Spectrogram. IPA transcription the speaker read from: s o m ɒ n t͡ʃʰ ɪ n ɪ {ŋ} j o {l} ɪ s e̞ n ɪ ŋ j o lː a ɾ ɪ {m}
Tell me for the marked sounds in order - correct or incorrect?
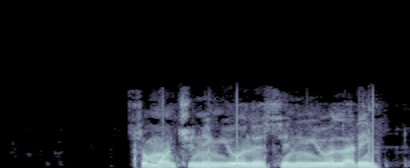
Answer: correct, correct, incorrect: ŋ

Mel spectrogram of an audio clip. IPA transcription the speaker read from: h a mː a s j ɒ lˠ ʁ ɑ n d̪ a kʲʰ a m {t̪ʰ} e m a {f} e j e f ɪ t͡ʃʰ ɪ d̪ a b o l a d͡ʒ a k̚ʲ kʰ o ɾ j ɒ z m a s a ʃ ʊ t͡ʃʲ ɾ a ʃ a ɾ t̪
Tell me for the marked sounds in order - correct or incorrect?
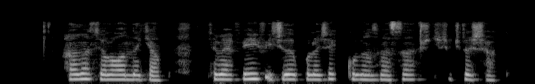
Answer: correct, correct

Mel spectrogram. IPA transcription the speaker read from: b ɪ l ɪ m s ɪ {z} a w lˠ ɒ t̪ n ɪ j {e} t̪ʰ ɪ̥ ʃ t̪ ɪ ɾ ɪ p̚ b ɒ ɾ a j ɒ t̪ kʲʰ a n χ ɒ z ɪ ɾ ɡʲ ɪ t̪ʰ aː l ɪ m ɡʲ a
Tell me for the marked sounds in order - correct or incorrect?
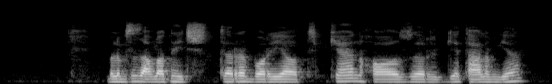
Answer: correct, correct

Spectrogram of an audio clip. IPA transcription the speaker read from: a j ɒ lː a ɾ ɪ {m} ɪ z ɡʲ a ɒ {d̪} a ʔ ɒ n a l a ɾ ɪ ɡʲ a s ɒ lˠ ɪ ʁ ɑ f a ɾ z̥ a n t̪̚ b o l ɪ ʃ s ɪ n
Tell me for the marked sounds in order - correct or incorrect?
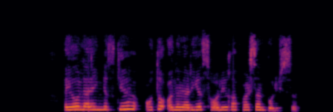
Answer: incorrect: ŋ, incorrect: t̪

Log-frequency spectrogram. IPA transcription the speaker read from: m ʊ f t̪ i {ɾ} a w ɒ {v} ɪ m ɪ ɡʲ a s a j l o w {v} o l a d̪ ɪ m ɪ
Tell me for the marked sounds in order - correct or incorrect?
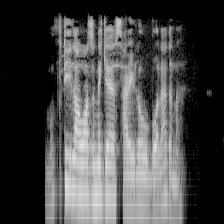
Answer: incorrect: l, incorrect: z, incorrect: b

